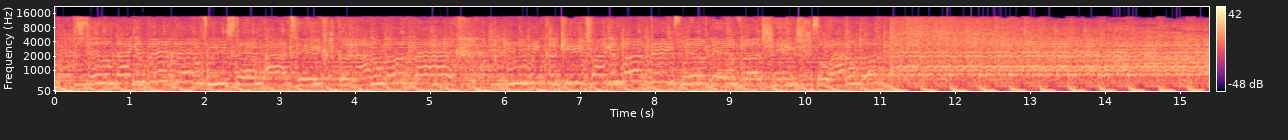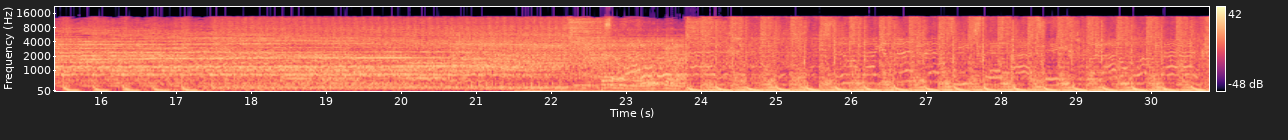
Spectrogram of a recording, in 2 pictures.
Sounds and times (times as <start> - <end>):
Music: 0.0 - 30.7.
